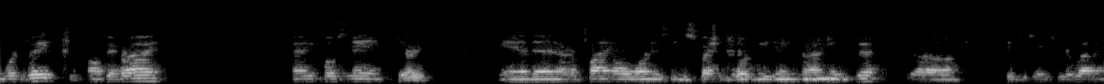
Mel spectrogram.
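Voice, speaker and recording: Pausing long and often, a man speaks at a moderate pace in a medium-pitched, monotone, flat delivery. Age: 60s. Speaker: board chairman. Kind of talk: formal meeting.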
